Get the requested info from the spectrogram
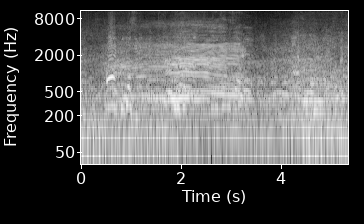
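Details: Sahiwal bull calves at a cattle market in Faridpur, Bangladesh, 23 June 2025: a drawn-out, harmonic moo swells for about two seconds, while men haggle over prices in Bengali and shorter calls rise around it.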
